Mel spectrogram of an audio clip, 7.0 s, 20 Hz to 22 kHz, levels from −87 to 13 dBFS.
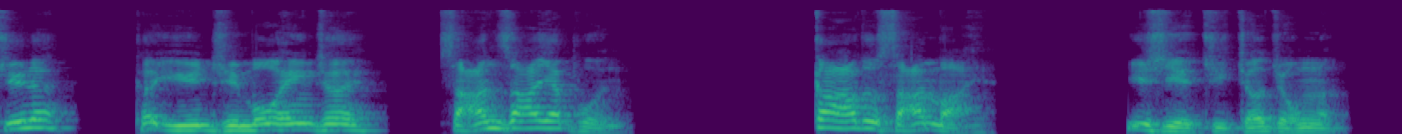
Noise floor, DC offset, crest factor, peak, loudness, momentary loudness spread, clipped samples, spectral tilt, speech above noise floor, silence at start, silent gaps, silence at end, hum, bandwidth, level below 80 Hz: under -90 dBFS; under 0.1%; 14 dB; -8 dBFS; -22 LUFS; 14 LU; under 0.1%; -6.5 dB/octave; over 69 dB; 0 s; 0.41-0.68 s, 1.95-2.20 s, 3.17-4.07 s, 4.99-5.63 s; 0.3 s; none; 16 kHz; -66 dBFS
